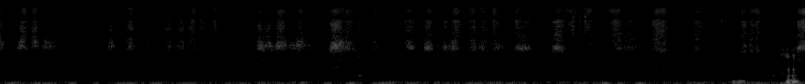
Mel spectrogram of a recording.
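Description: Faint, repeated scratchy swishes of a wet, flat hake brush's bristles stroking back and forth across cotton watercolour paper, pushing a wash into a smoother gradient.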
